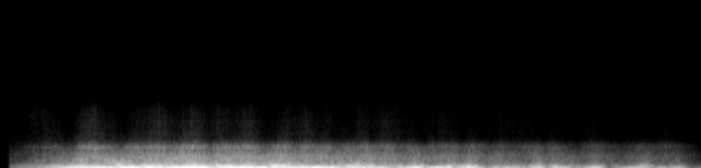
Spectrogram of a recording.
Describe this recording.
An acoustic guitar chord recorded through a set of guitar plugins for extra FUN!
This one is just plain ol' A.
